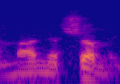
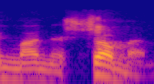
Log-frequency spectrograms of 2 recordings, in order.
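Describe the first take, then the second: First: Soft devout echo. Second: Said in the usual way. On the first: Retold or imitated. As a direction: drop way down, hushed. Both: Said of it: "all the spiritual people are gonna say".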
